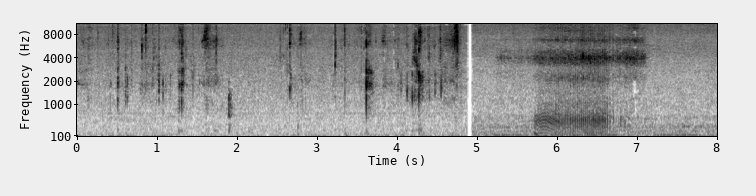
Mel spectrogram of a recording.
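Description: Pug puppy licking and nibbling a sprinkle-covered treat on a stick, faint scattered wet clicks. About five seconds in, a sleeping pug breathes noisily, with one louder snore about a second long.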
